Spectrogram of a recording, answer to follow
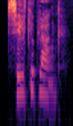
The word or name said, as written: silkeblank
